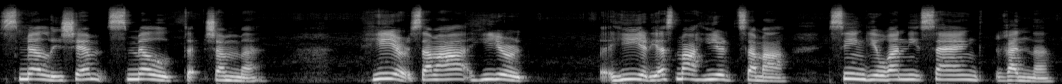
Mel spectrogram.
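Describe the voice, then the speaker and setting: A woman with an Egyptian Arabic accent teaching English vocabulary to children, repeating each word slowly several times. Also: fairly high pitch, smooth.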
